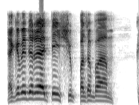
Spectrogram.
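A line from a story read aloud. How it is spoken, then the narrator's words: Shouted into the bushes. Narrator (Russian): крикнул змею в кусты Дюдя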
